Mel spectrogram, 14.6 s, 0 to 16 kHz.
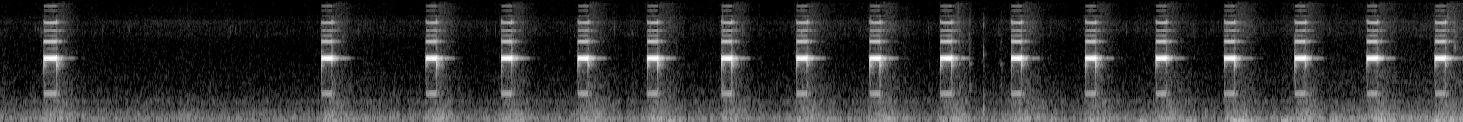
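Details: Sharp beeps from a piezo buzzer on a homemade basic two-lead EKG heart monitor (MT-1000), one per detected heartbeat while the user holds both leads steady; after a short gap, about 83 a minute, fairly regular, in a quiet room.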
